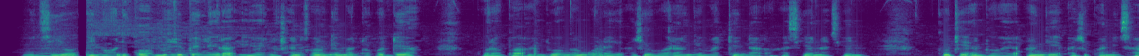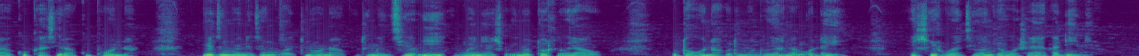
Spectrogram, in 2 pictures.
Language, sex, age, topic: Ndau, male, 25-35, health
